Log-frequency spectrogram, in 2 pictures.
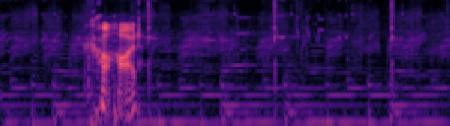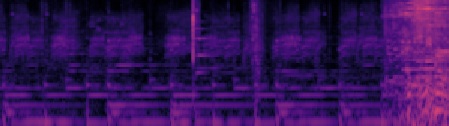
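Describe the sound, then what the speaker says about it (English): Ducks quack repeatedly in a Stonehearth village-building game, a steady chorus of short calls over a soft looping music bed, with a brief burst of voice early on and a louder swell near the end. "These ducks are so fucking annoying."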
